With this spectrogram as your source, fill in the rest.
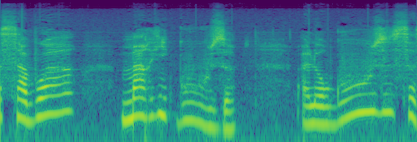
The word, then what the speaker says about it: Gouze: Alors Gouze, ça s'écrit G-O-U-Z-E.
